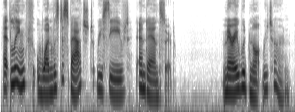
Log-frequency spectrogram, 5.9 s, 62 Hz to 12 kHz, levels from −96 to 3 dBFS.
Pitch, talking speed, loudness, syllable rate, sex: 170 Hz, 120 wpm, -18 LUFS, 4.6 syllables/s, female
